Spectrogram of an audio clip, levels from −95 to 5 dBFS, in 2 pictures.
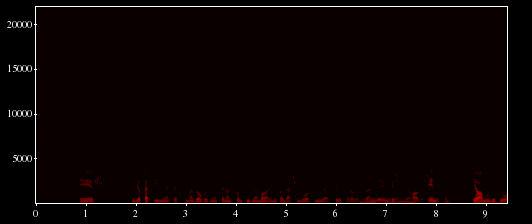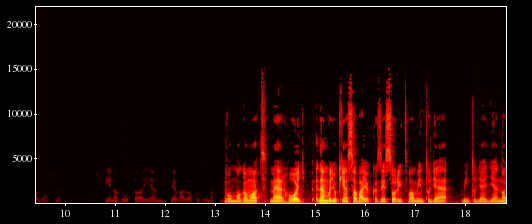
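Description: From the start until 13.19 s, the speech sits about 48 dB below where it should, clean but almost inaudible. This is a 24-bit alignment error, too quiet. The samples were stored as 24-bit values in the low bytes of a 32-bit word. They were then read as full 32-bit integers. That places every sample 256 times too low. Nothing is distorted. The level simply collapses. Normal loudness returns just before "magamat mert hogy nem".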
